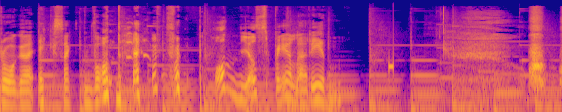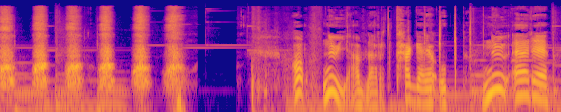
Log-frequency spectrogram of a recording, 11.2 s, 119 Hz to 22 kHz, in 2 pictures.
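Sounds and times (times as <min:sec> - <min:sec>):
speech: 0:00.0 - 0:03.5, 0:05.3 - 0:05.5, 0:08.6 - 0:11.2
longer noisy inhale: 0:04.4 - 0:08.5
person imitating loud exaggerated sniffing: 0:05.2 - 0:07.6.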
